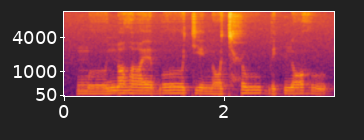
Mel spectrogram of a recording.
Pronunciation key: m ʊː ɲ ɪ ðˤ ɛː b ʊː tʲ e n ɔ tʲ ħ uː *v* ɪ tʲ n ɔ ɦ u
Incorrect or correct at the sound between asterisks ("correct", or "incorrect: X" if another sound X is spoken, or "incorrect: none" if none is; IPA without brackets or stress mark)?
incorrect: b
